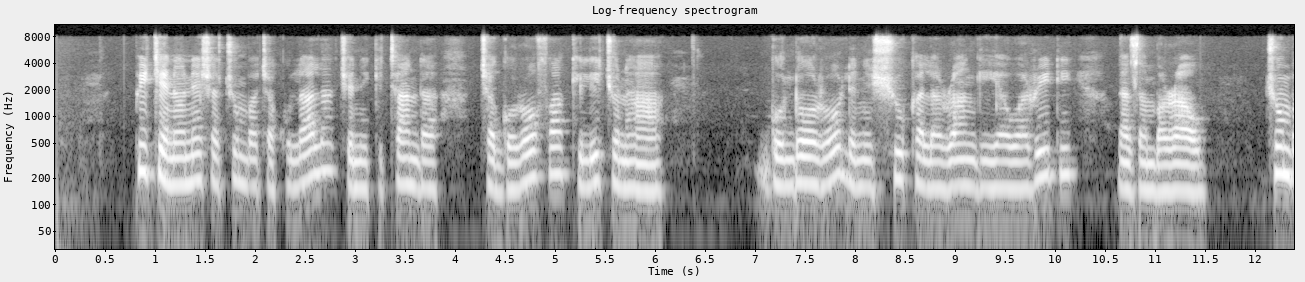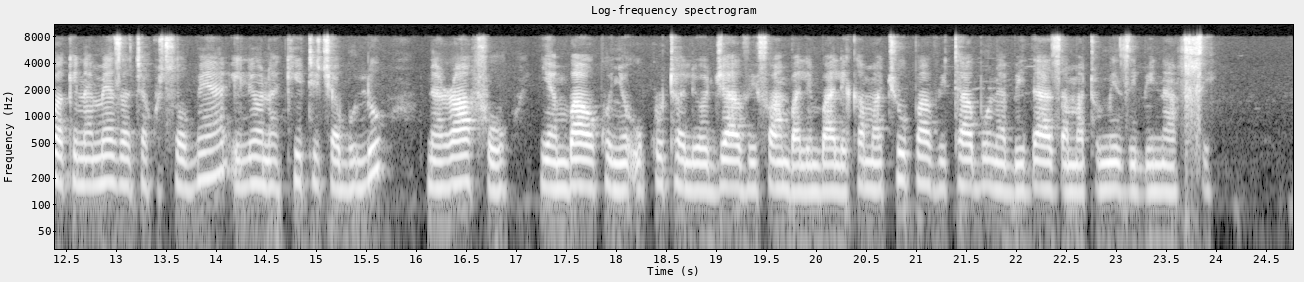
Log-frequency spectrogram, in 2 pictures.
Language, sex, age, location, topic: Swahili, female, 36-49, Nairobi, education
